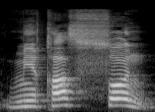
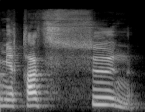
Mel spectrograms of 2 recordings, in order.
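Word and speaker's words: مقص: Mi-qa, son. Son, mi-qa, son. Mi-qa, son. Il l'a écrit en français. Mi-qa, son. On appuie. Et c'est Sod. C'est pas mi-qa, sun.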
